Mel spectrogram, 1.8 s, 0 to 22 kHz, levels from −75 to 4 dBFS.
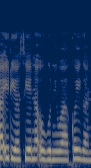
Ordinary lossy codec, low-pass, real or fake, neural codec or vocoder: MP3, 64 kbps; 10.8 kHz; real; none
